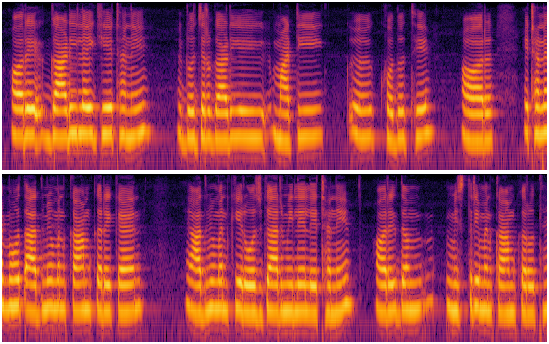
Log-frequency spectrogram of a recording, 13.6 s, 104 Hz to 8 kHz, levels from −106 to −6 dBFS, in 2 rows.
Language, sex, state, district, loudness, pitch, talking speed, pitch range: Chhattisgarhi, female, Chhattisgarh, Jashpur, -22 LUFS, 240 Hz, 180 wpm, 230-255 Hz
